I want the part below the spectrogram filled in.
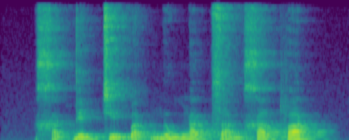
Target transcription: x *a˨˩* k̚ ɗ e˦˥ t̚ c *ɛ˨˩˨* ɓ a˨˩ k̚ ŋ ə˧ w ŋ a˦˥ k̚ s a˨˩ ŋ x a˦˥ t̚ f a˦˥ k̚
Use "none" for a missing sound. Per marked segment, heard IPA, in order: a˨˩, e˨˩˨

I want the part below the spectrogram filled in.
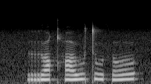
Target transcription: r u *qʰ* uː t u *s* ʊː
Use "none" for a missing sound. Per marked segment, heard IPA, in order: qʰ, θ

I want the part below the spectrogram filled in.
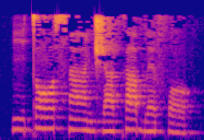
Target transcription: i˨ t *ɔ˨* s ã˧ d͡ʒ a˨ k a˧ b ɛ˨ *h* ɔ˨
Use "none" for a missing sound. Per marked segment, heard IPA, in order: ɔ˧, f

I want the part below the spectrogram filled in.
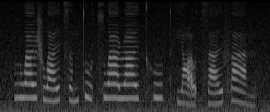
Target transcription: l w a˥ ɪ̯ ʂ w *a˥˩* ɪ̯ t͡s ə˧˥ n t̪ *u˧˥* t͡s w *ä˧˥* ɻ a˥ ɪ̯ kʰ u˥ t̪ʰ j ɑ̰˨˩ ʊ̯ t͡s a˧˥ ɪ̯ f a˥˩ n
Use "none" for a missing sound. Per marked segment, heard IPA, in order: a˧˥, u˥˩, ä˥

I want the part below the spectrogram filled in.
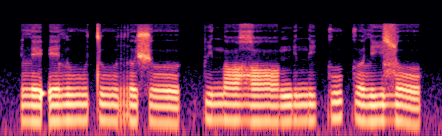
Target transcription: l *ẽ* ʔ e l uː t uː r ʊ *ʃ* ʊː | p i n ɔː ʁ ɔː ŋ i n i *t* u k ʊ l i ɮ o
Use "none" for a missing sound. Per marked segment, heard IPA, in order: e, ʃ, k

